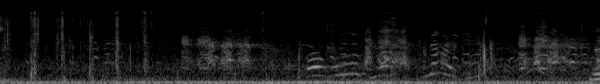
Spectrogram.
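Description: A flock of flamingos giving short, nasal, goose-like honking calls, repeated several times from about halfway in.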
